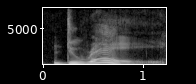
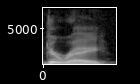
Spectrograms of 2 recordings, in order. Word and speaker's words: Dury: So he pronounced it Dury. I'm going to pronounce it Dury.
